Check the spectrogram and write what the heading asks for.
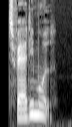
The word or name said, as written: tværtimod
